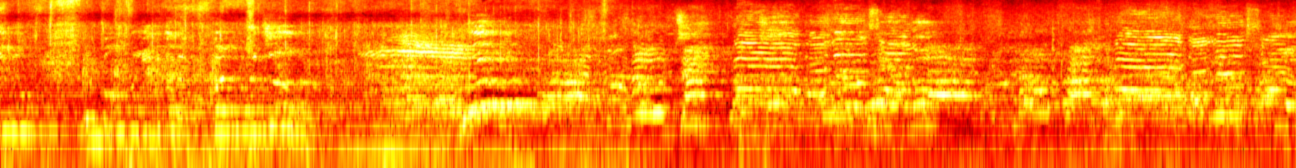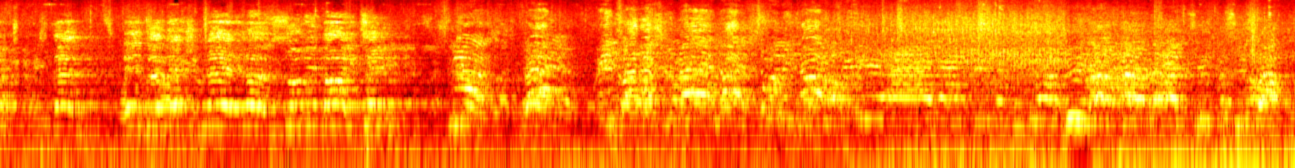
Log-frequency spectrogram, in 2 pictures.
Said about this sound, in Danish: har gået igennem Indre København indtil videre i et ret roligt tempo med en god stemning, kampråb og høj musik, og nu bevæger vi os stødt hen imod Christiansborg.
